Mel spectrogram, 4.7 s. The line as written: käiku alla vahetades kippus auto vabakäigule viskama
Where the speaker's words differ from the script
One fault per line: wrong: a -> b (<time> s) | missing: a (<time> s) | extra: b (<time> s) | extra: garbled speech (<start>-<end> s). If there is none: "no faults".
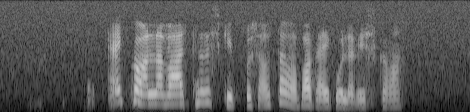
no faults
